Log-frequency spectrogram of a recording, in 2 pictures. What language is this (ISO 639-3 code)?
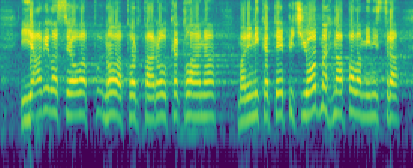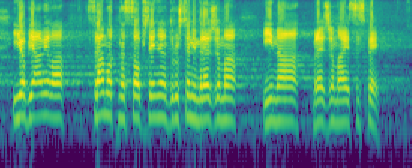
srp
